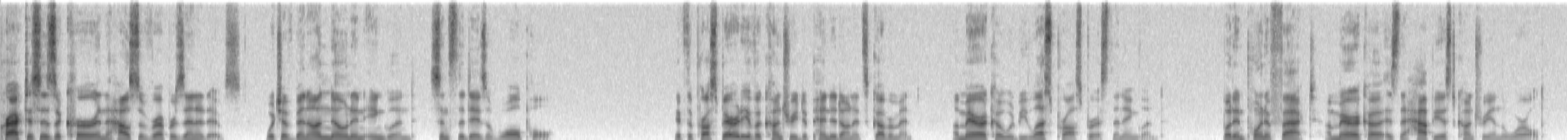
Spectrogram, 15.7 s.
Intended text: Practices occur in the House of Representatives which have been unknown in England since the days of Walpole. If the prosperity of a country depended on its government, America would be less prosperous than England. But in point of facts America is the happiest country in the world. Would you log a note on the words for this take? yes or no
yes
